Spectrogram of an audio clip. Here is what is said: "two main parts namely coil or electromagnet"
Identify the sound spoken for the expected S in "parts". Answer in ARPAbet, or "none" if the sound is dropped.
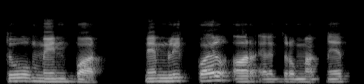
none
